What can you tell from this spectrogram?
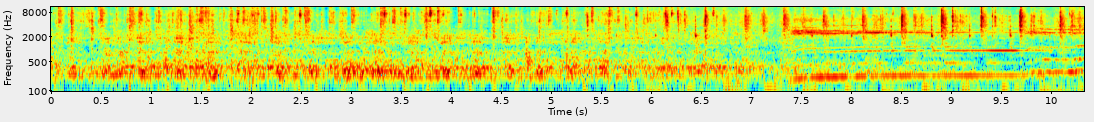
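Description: A train engine rumbles steadily along the rails with a dense, continuous roar, then a sustained whistle-like harmonic tone rises in the final seconds. Loud, no voices.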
